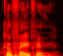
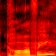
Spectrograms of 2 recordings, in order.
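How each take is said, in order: First: Cafefe drawn out slowly as caf-eh-fay; mispronounced coffee. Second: Said in the usual way. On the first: Shown as a demonstration. To the crowd, mocking the wrong spelling: slow mispronunciation. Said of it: "it says coffee". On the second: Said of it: "not cafefe".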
